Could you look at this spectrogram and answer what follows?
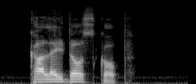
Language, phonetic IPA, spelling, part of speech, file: Polish, [ˌkalɛjˈdɔskɔp], kalejdoskop, noun, Pl-kalejdoskop.ogg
